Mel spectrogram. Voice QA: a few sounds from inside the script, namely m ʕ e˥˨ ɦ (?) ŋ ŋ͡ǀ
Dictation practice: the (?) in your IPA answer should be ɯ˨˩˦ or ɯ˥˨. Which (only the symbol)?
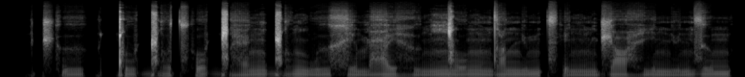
ɯ˨˩˦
